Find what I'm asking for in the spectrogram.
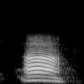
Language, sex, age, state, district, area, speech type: Manipuri, male, 45-60, Manipur, Kangpokpi, urban, conversation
